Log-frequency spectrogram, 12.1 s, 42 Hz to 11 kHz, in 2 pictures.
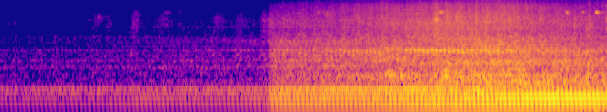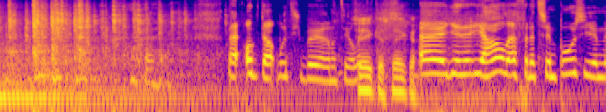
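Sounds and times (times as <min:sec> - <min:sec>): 
tractor engine rumbling: 0:00.7 - 0:12.1
rattling and clanking: 0:02.6 - 0:10.2
speech: 0:08.4 - 0:12.1.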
